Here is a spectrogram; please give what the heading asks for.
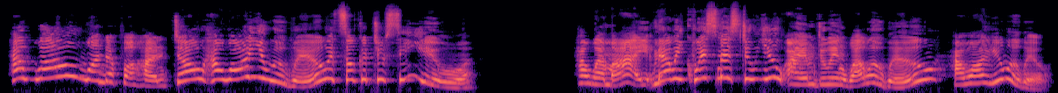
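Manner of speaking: put-on high, cutesy baby greeting; baby Takubu voice. Greeting chat still in the redeemed baby Takubu voice, high and cutesy. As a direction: squeak hello like a tiny creature. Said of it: "me talking like this".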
